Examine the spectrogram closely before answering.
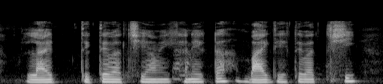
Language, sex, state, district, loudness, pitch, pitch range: Bengali, male, West Bengal, Alipurduar, -21 LUFS, 115 Hz, 110-135 Hz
